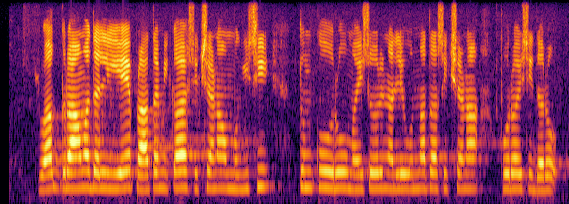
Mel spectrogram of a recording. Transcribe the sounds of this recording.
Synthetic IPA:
sʋɐɡɡɾaːmɐd̪ɐlːijeːpɾaːt̪ʰɐmikɐʃikʂɐɳɐmuɡisi | t̪umkuːɾumɐjsuːɾinɐlːiunːɐt̪ɐʃikʂɐɳɐ | puɾɐʋisid̪ɐɾu

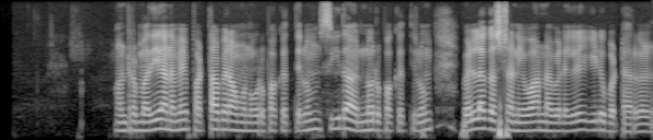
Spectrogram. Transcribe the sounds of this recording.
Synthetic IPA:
ɐndrɯmɐðɪjaːnɐmeːpɐʈːaːpɪɾaːmɐnɔɾɯpɐkːɐt̪ːɪlɯmsiːðaːɪnːuːɾɯpɐkːɐt̪ːɪlɯmʋɛɭːɐkɐʂʈɐnɪʋaːɾɐnɐʋɪlɐjɪlɐɪiːɽɯpɐʈːaːɾɣɐɭ

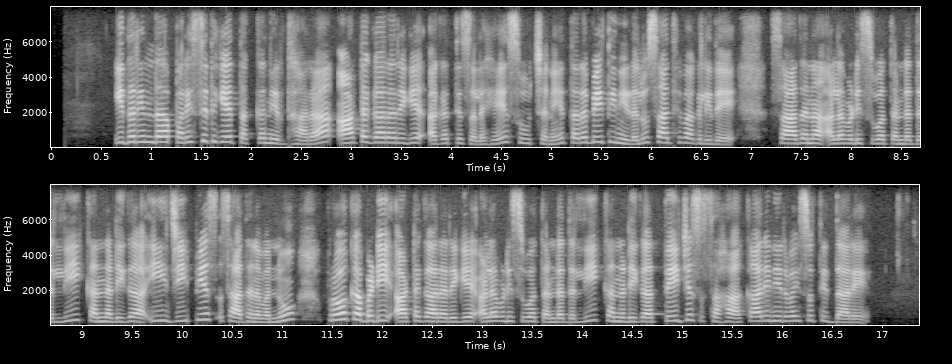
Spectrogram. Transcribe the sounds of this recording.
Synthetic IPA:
id̪ɐɾind̪ɐpɐɾist̪ʰit̪iɡe̞t̪ɐkːɐniɾd̪ʱaːɾɐaːʈɐɡaːɾɐɾiɡe̞ʔɐɡɐt̪jɐsɐlɐɦe̞suːt͡ʃɐne̞t̪ɐɾɐbeːt̪iniːɽɐlusaːd̪ʱjɐʋaːɡɐlid̪e̞saːd̪ʱɐnɐʔɐ̰ɭɐʋɐɽisuʋɐt̪ɐɳɖɐd̪ɐlːikɐnːɐɽiɡɐʔiːd͡ʒipiessaːd̪ʱɐnɐʋɐnːupɾoːkɐbɐɽiʔaːʈɐɡaːɾɐɾiɡe̞ʔɐɭɐʋɐɽisuʋɐt̪ɐɳɖɐd̪ɐlːikɐnːɐɽiɡɐt̪eːd͡ʒɐsːɐɦɐkaːɾjiniɾʋɐɦisut̪ːid̪ːaːɾe̞

